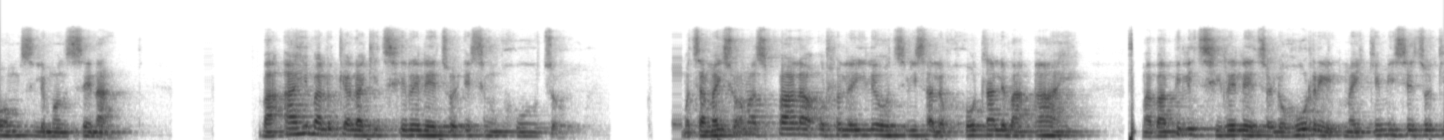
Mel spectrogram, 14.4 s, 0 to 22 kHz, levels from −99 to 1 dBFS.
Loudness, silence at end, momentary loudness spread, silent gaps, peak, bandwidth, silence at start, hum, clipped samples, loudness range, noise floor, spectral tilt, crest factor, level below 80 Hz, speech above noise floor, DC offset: -24 LUFS; 0 s; 9 LU; none; -4 dBFS; 9.4 kHz; 0 s; none; under 0.1%; 3 LU; -82 dBFS; -7 dB/octave; 20 dB; -48 dBFS; 59 dB; under 0.1%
